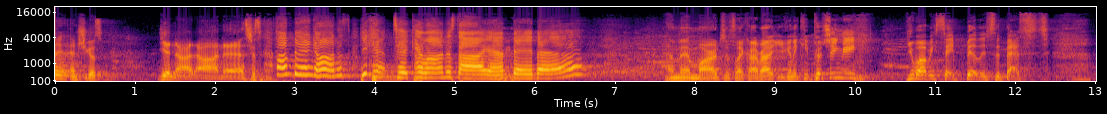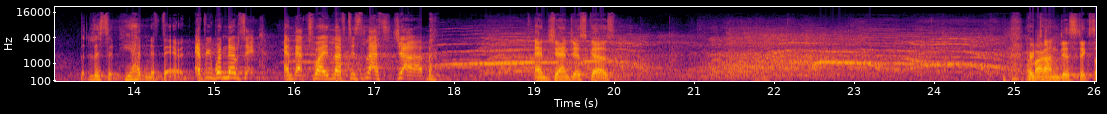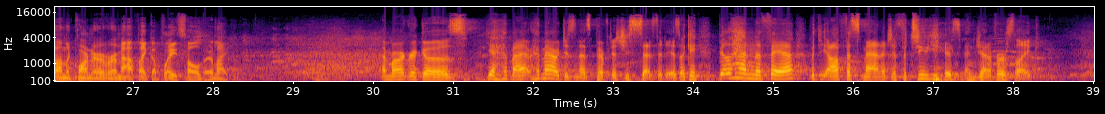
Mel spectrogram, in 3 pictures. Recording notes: Live From Atlanta. We're kicking off the premiere with a live show in Atlanta.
